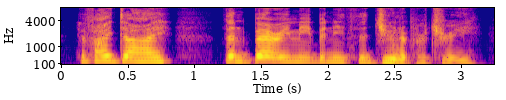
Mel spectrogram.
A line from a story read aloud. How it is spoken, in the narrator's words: cried and said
